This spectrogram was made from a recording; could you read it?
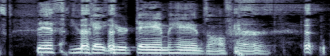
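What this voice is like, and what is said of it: Imitates another person's voice. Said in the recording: “That's a really good Crispin Glover impression.”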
